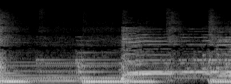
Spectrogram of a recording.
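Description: Live blues band playing an instrumental passage between sung lines: electric guitar over bass and drums, with a drum or cymbal hit right at the start.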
